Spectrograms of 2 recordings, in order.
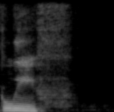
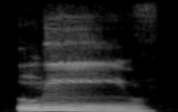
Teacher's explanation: the only difference between the F and the V is using your voice box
